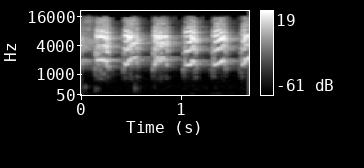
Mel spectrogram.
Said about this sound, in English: a lot of times I will start off with just a woodpecker distress. I like the woodpecker. It's my favorite bird distress. It's my most killingest sound for bird calls.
